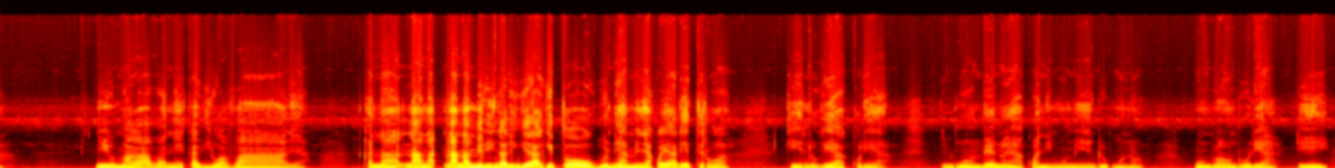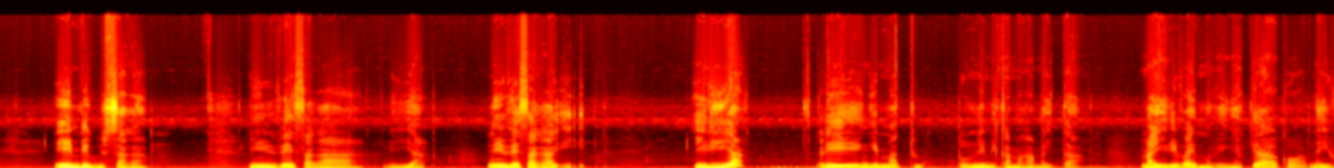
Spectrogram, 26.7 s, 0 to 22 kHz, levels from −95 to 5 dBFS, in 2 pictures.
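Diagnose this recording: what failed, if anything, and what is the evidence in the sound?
The fault sits in the codec stage, likely Bluetooth LC3 compression. Throughout the speech, the upper frequencies have a breathy, grainy edge. A spectrogram would show noise-filled high bands in blocks consistent with 10 ms frames at about 48 kbps, and no content above 20.1 kHz.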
